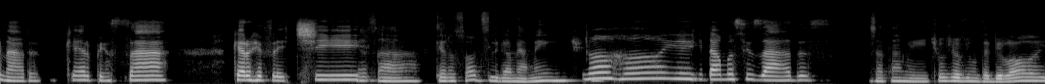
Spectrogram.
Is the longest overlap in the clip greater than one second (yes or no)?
no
